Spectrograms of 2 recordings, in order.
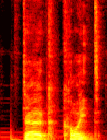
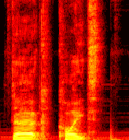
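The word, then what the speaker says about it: Dirk Kuyt: Durk quite. Durk quite got to be careful with the pronunciation of his name. Um he is most definitely Dutch.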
